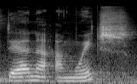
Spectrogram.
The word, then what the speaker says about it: Diana Angwech: talk about the girl child her name is Diana anguish do they pronounce that right you got it I'm good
